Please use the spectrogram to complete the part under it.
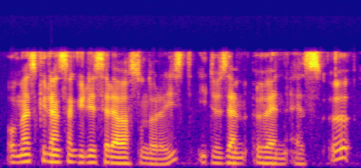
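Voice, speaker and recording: A male teacher giving a spelling lesson, calmly explaining each word and spelling it out letter by letter. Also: on the low side, fairly quick. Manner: patient, spells words letter by letter. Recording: slightly dull lo-fi recording.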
